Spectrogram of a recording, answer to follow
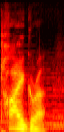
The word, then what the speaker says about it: Tigra: I've been saying Tigra, sorry. My Spanish upbringing, taking Spanish classes, gives me the wrong emphasis on certain syllables. Tigra. I'm sorry for all the people that have already commented, it's Tigra.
